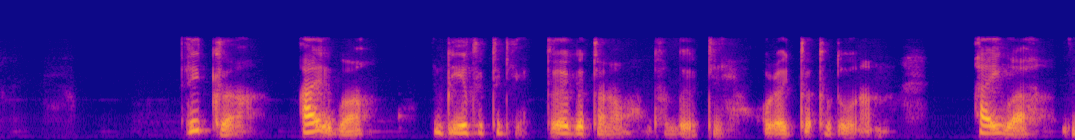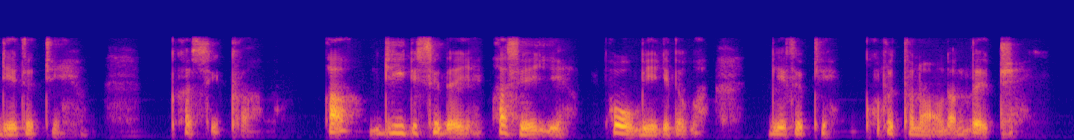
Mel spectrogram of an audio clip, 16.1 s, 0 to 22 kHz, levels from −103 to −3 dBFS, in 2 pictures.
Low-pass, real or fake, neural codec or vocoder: 7.2 kHz; fake; autoencoder, 22.05 kHz, a latent of 192 numbers a frame, VITS, trained on one speaker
